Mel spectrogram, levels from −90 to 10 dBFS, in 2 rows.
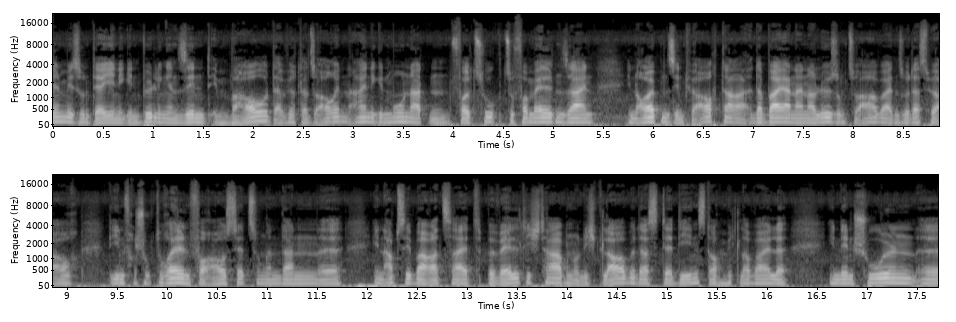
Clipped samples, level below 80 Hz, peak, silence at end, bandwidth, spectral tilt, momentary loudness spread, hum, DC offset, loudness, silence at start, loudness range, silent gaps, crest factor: under 0.1%; -44 dBFS; -4 dBFS; 0 s; 17.5 kHz; -5.5 dB/octave; 8 LU; none; under 0.1%; -26 LUFS; 0 s; 3 LU; none; 20 dB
